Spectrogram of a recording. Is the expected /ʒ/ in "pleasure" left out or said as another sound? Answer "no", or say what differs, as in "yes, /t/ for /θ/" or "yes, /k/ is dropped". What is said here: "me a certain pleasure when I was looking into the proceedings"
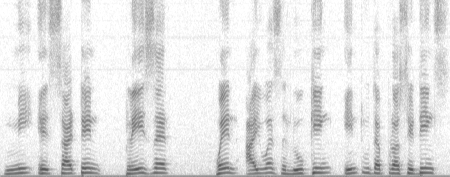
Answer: yes, /s/ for /ʒ/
